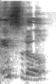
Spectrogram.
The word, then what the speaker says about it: ISRO: Do you say ISRO or do you say ISRO? No, we say ISRO. ISRO is correct.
